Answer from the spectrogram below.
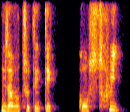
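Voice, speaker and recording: In a fairly low, darkish voice and an unhurried pace, a woman from Morocco co-hosts a podcast with casual, reflective conversation. She shares personal stories, sometimes hunting for words and slipping English terms into her speech.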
